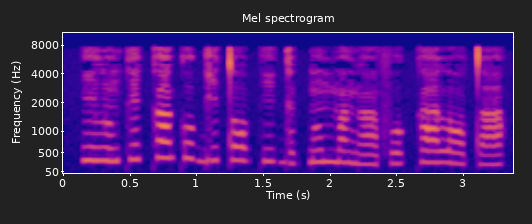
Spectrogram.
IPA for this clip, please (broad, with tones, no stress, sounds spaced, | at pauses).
ĩ˨ l ũ˨ k e˨˦ k a˦ k o˦˨ ɡ i˨˦ t ɔ˦˨ k i˧ ɡ ɛ˨ k͡p ũ˨˦ m ã˧ ɡ ã˨ f o˨˦ k a˦ l ɔ˦˨ t a˧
